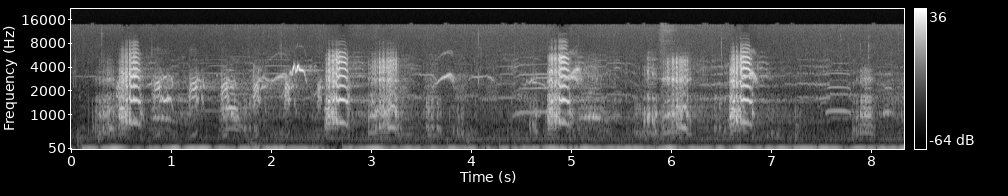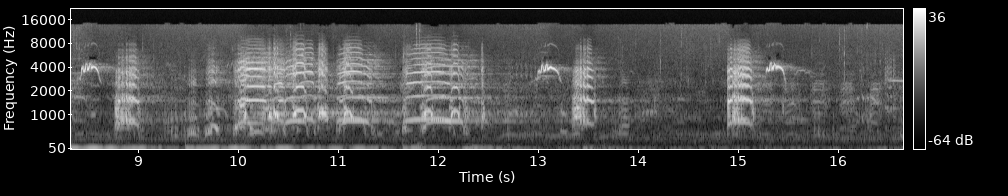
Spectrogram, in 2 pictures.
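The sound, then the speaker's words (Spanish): A flock of cranes calls at a night roost in water in Ciudad Real, La Mancha, at 4 a.m. A dense chorus of many overlapping loud, trumpeting calls comes in rapid irregular bursts over a steady low rumble, with no pauses for the whole stretch. “Y yo estoy delante de una bandada de grullas en el dormidero, preguntándome a las 4 de la mañana cuándo duermen estos bichos.”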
